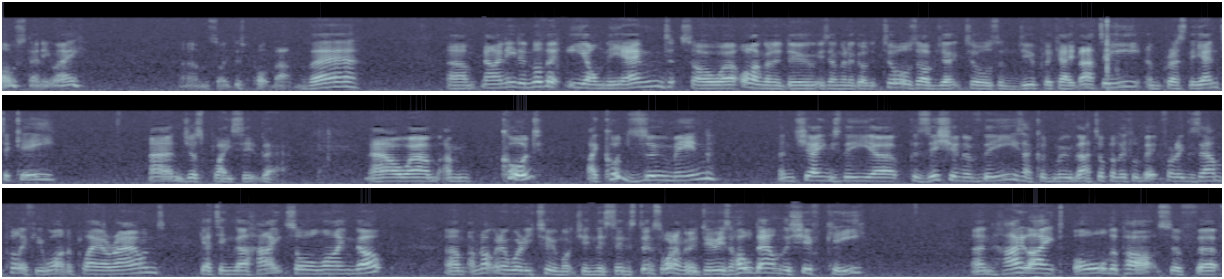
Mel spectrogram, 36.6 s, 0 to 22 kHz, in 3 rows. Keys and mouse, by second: 4.1-5.9 middle drag, 7.0 click, 8.3-9.9 drag, 12.5-14.0 drag, 15.1-20.2 middle drag, 21.1-25.7 drag, 24.9-27.7 middle drag, 25.5 right click, 28.7-29.9 middle drag, 29.9-31.5 drag, 33.0-36.6 drag.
